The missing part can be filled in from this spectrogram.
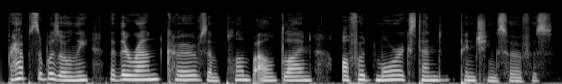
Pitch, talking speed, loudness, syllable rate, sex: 200 Hz, 170 wpm, -17 LUFS, 5.8 syllables/s, female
